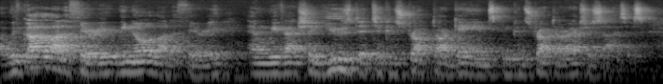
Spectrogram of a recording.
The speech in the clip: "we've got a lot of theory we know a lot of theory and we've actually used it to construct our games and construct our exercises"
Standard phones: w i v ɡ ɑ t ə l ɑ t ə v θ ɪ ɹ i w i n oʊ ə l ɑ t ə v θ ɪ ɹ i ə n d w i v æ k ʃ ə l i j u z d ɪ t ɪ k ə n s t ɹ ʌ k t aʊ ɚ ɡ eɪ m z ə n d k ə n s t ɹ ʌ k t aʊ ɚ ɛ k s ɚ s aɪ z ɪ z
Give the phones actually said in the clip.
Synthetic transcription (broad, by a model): w i v ɡ ɑ t ə l ɑ t ə v θ ɪ ɹ i w i n oʊ ə l ɑ t ə v θ ɪ ɹ i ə n w i v æ k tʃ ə l i j u z d ɪ t ɪ k n s t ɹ ʌ k t aʊ ɚ ɡ eɪ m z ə n k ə n s t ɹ ʌ k t aʊ ɚ ɛ k s ɚ s aɪ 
